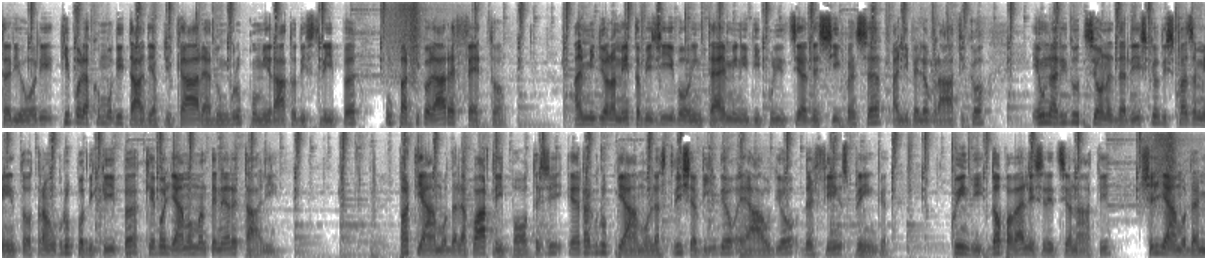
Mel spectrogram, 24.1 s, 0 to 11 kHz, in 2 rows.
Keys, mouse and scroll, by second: 1.0 ctrl+g, 2.1 click, 3.3 click, 5.5 ctrl+g, 6.6 click, 7.6-10.4 drag, 11.9 ctrl+g, 13.3-15.9 drag, 17.6 click, 21.1-23.9 ctrl+middle drag, 23.9 click.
